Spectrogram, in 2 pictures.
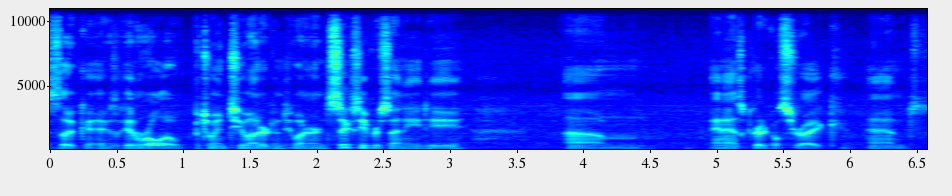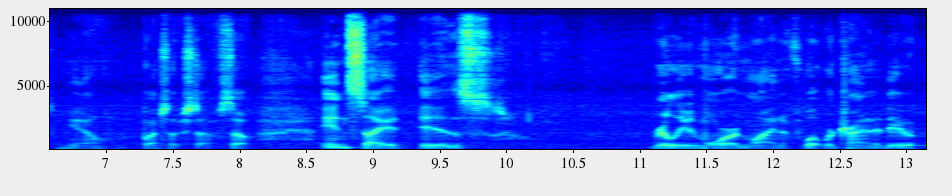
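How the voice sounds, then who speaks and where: With audible room echo around him, a man with a very deep, low voice and vocal fry talks at a moderate pace, his pitch swinging very widely between long, frequent pauses. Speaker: gaming streamer. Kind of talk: casual gameplay commentary. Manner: varies, tone and speech pattern can change dramatically; casual with many fillers.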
